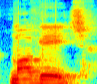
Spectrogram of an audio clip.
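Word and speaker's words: mortgage: మార్గేజ్, మార్గేజ్, right, ఏమి ఇచ్చారు ఇక్కడ, మార్గేజ్ అంటే ఆర్ కూడా సైలెంట్ ఇచ్చారు చూడండి ఇక్కడ, మార్గేజ్, రైట్.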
